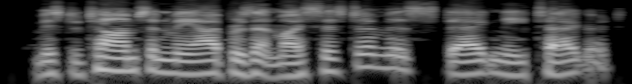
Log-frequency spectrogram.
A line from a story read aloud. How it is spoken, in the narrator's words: James Taggart to say uncertainly and loudly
